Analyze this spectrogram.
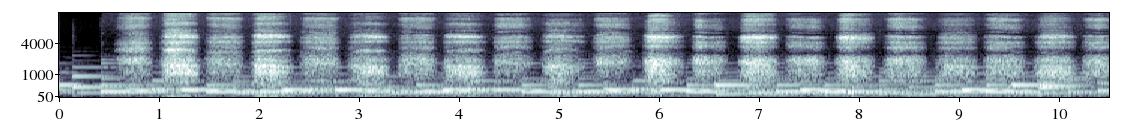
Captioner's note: heavy Breathing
